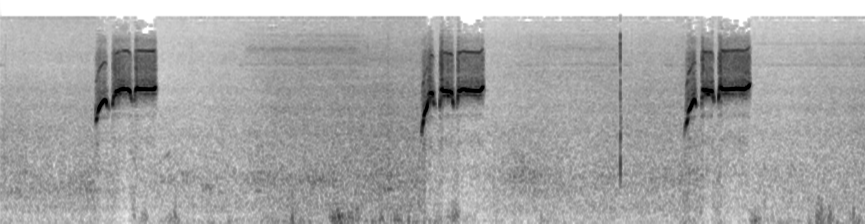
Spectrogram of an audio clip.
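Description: Sheepdog handler's whistle commands to a working sheepdog: three short, high whistles about three seconds apart, each sliding quickly up and then holding one pitch, with a brief break or two inside each.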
